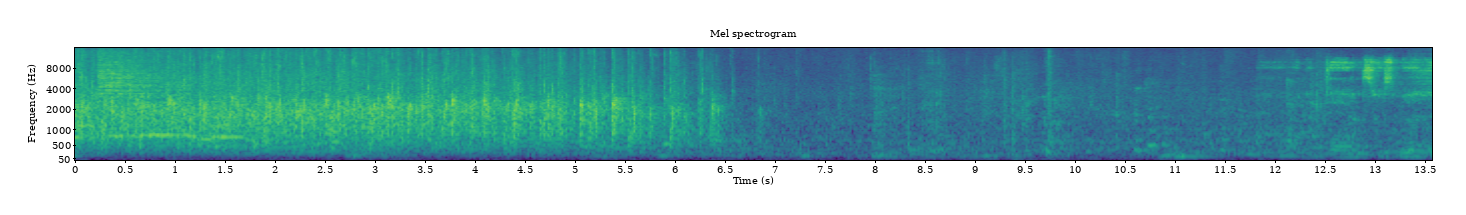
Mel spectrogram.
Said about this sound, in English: give a big round of applause to Young at Heart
